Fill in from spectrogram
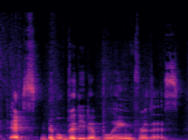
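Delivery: a laugh carried into the words; amused at your own realization. Real, not acted. Laughing at herself.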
